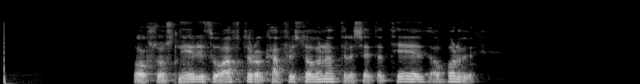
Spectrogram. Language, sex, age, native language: Icelandic, male, 50-59, Icelandic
